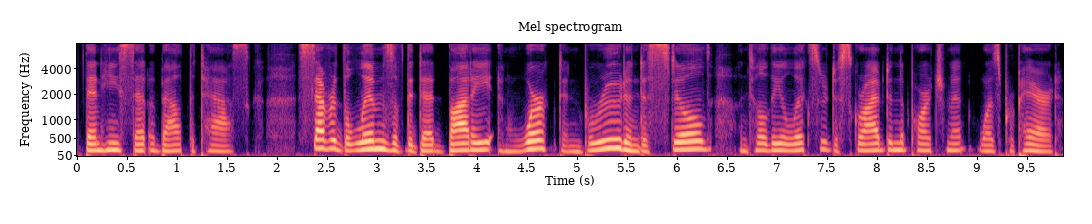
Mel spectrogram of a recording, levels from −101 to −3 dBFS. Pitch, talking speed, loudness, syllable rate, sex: 180 Hz, 170 wpm, -19 LUFS, 5.0 syllables/s, female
